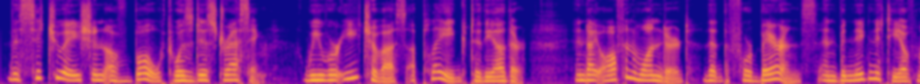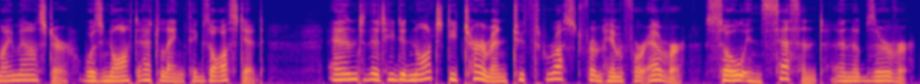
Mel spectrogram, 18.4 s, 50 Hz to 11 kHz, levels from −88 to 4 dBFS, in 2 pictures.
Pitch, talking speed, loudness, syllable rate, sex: 185 Hz, 160 wpm, -17 LUFS, 4.7 syllables/s, female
